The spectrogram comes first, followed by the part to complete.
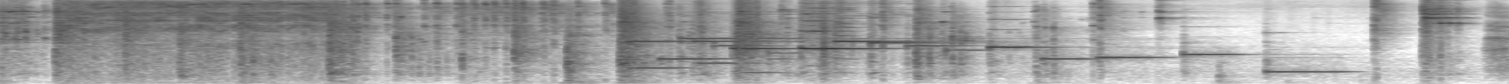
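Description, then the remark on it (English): A hammer smashes a music box in a flurry of loud, sharp blows. Bright metallic plinks and short ringing notes scatter between the hits, and the strikes grow sparser toward the end. “Is this a habit of yours, breaking up music boxes?”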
